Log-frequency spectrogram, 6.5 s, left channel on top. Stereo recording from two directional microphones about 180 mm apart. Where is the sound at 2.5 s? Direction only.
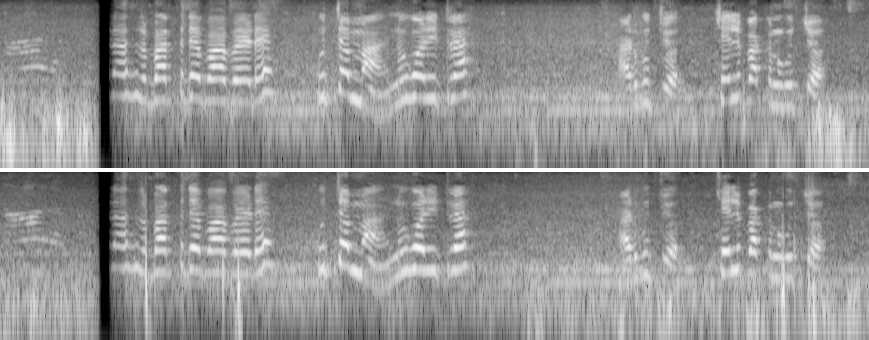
25° right (ahead or behind).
